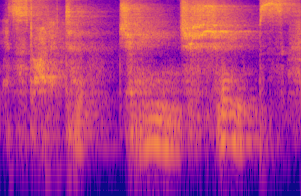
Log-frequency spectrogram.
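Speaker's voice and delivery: hushed, slow whisper; spooky storyteller's whisper; suspense whisper. A narrator's reading. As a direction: breathe it out like a secret. Narrator builds suspense.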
